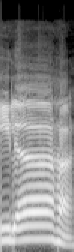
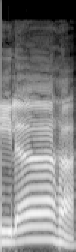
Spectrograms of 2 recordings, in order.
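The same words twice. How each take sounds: Both takes have the same delivery.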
